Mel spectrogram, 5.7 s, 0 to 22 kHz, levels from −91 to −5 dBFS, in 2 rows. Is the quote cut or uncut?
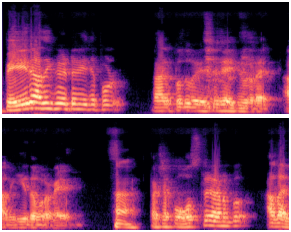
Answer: uncut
